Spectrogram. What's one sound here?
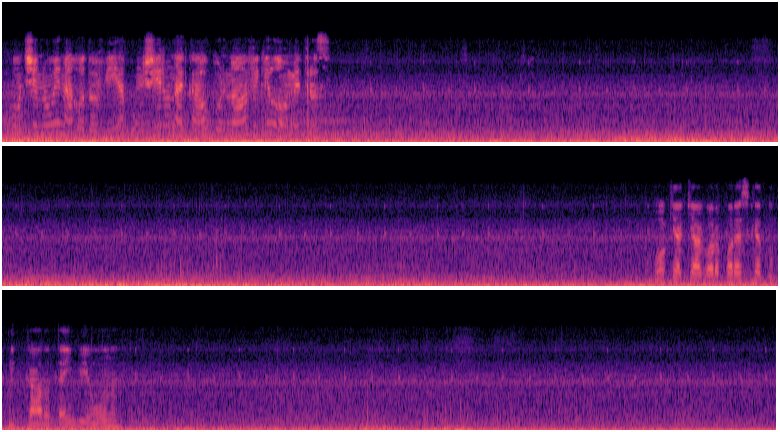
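A car engine hums steadily with a low road rumble.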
